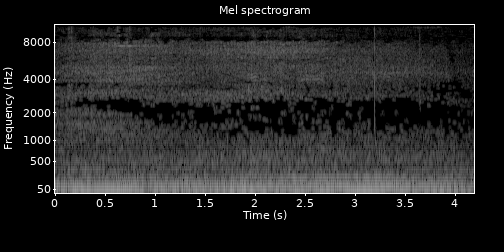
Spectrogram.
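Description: Steady low rumble with a hiss above it, typical of wind buffeting a handheld camera's microphone outdoors.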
